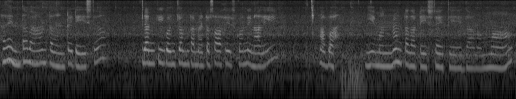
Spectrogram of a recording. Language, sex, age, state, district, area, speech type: Telugu, female, 18-30, Telangana, Ranga Reddy, urban, spontaneous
